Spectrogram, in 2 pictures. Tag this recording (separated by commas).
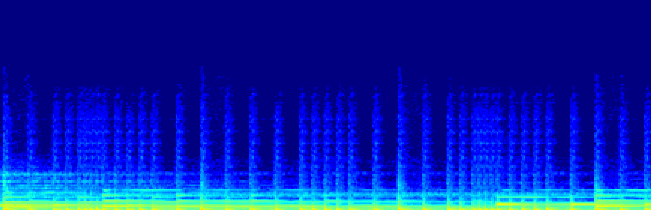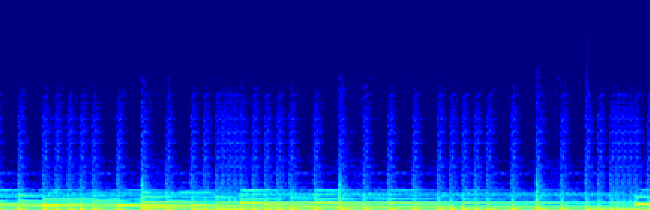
Music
